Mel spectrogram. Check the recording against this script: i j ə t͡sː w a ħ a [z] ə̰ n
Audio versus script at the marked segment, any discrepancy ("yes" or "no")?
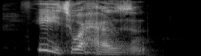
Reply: no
